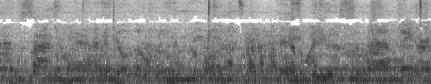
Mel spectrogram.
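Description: Indistinct talking and chatter from people at a table, with no other distinct sound.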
